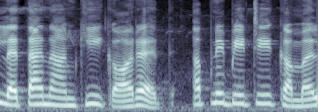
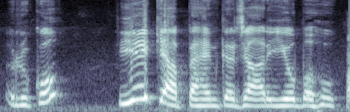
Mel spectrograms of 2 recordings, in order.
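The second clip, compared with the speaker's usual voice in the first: louder, sharp rebuke; stern mother-in-law scolding; 7 dB louder than usual. Acted. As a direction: halt her at the door, disapproving. Mother-in-law stops daughter-in-law.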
